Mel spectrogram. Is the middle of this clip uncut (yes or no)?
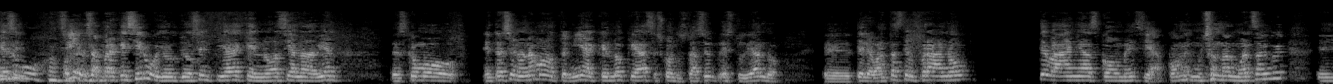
yes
